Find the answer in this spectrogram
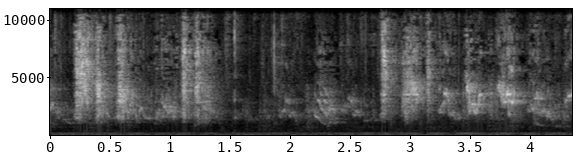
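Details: Pet budgerigars chirping and singing indoors, a quieter run of sharp squeaks, short warbled phrases and a few descending chirps, with gaps between bursts and a low steady hum behind.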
